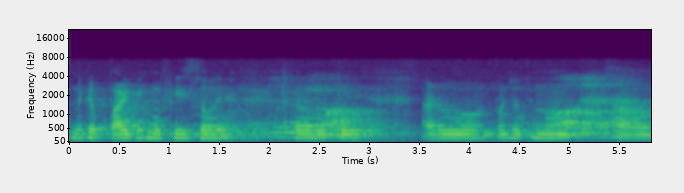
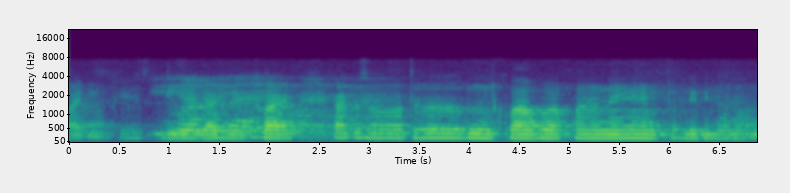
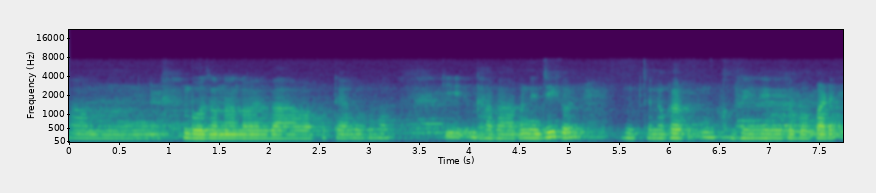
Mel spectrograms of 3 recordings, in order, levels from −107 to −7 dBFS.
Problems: echo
